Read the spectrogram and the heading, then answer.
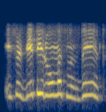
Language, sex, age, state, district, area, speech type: Kashmiri, other, 18-30, Jammu and Kashmir, Bandipora, rural, conversation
